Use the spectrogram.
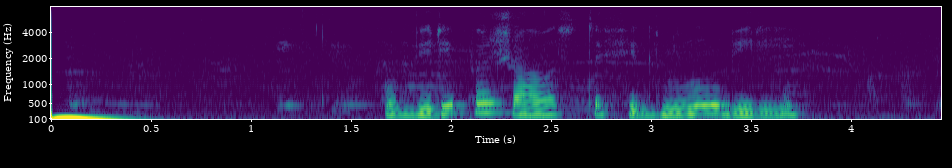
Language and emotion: Russian, neutral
